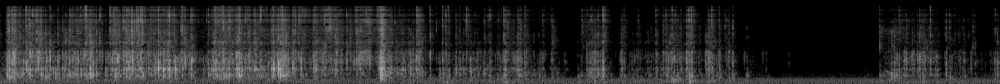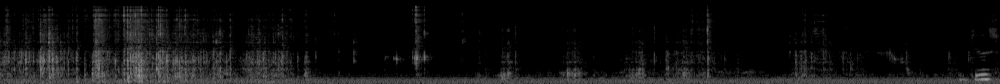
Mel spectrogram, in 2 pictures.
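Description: Plastic Ruffles crisp bag crinkling loudly as it is handled and torn open, with a short pause partway through. Near the end come sparser crackles and crunches as chips are taken out and eaten.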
